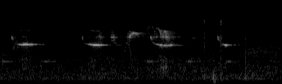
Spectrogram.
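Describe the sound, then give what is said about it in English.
A male and female batis bird pair call back and forth, the male starting and the female answering, with clear, high whistled notes spaced about every half second and soft ticking clicks in between, fairly quiet, no voices. “It's quite amazing the way these birds kind of like just talk to their to themselves.”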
